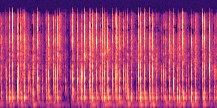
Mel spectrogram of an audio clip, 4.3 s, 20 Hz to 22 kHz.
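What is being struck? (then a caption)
Plastic mouthwash bottle. Long acrylic nails tap rapidly on the label of a white plastic mouthwash bottle held upright, producing about 30 quick, dry clicks in a steady, dense patter. Each tap is short with almost no ring, carrying a light hollow tone around 300 Hz with bright clicky edges.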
